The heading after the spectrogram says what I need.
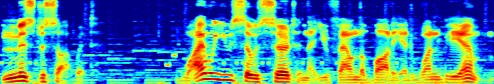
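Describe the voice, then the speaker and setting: A performer voicing a stern older male judge, formal and measured, in a fan-dubbed game. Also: sits low, very animated, pushed and bright, soft background music, heavily acted. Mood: skeptical. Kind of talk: fan-dub game voice acting.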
